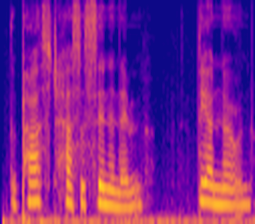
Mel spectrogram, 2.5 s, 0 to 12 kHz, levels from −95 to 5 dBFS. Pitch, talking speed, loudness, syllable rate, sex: 215 Hz, 165 wpm, -17 LUFS, 5.7 syllables/s, female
